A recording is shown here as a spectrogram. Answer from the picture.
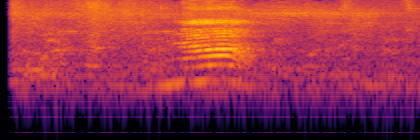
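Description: Voices of people talking, with one loud, high-pitched call about a second in.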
